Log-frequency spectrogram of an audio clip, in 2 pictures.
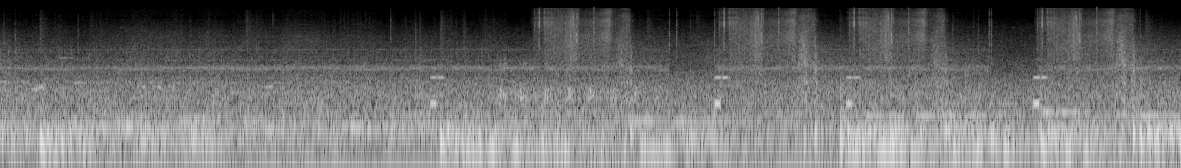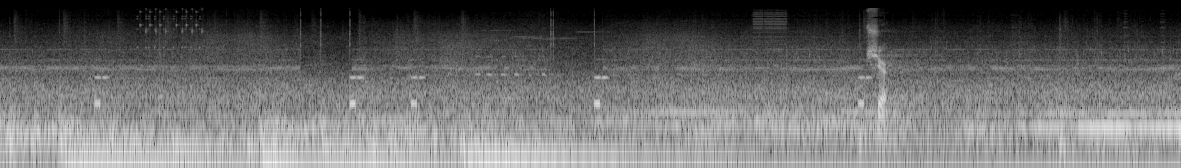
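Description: Footsteps run across a hard stone floor.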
